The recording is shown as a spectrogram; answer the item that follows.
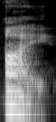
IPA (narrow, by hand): aɪ̯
